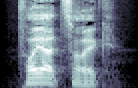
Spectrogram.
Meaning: 1. tinderbox 2. lighter
- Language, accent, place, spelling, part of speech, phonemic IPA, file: German, Germany, Berlin, Feuerzeug, noun, /ˈfɔɪ̯ɐˌt͡sɔɪ̯k/, De-Feuerzeug.ogg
